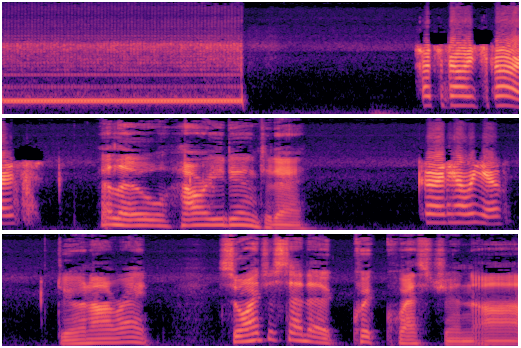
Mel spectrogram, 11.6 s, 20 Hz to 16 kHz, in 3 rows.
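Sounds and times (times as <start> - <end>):
steady electronic telephone tone of an outgoing call: 0.0 - 1.8
speech: 3.4 - 6.2, 7.0 - 11.6.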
